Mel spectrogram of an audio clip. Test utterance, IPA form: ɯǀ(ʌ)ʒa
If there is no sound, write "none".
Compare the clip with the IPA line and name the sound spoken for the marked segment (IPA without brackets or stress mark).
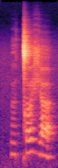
ʌ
